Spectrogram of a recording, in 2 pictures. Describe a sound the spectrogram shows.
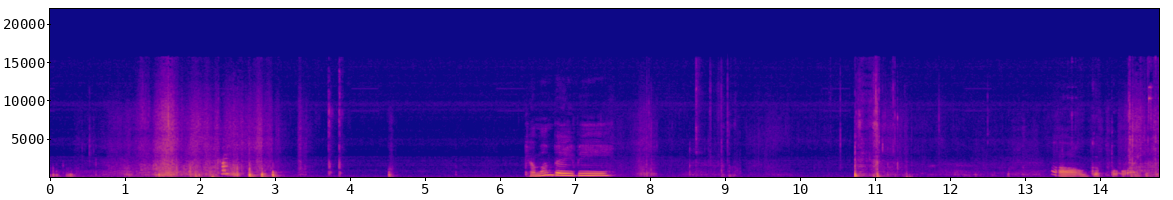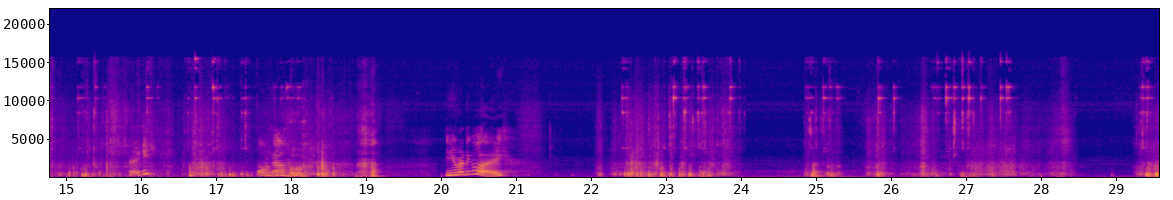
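A young woman talks softly and playfully close by.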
